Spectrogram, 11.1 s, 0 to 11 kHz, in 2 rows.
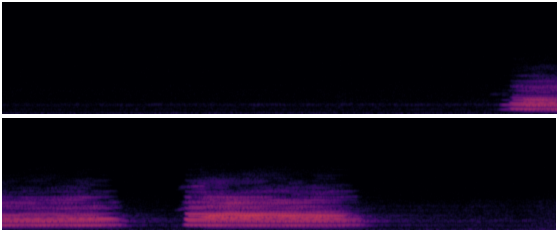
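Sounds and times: locomotive horn blasts: 4.9s - 9.6s.

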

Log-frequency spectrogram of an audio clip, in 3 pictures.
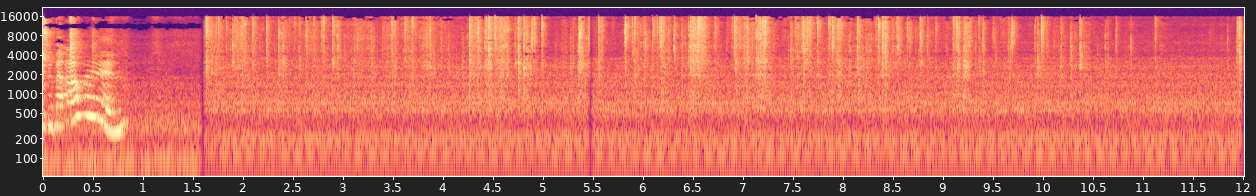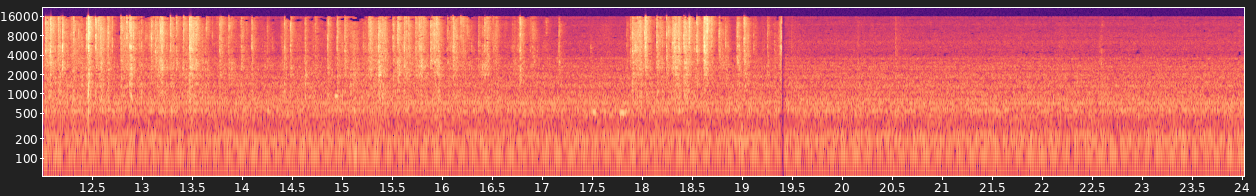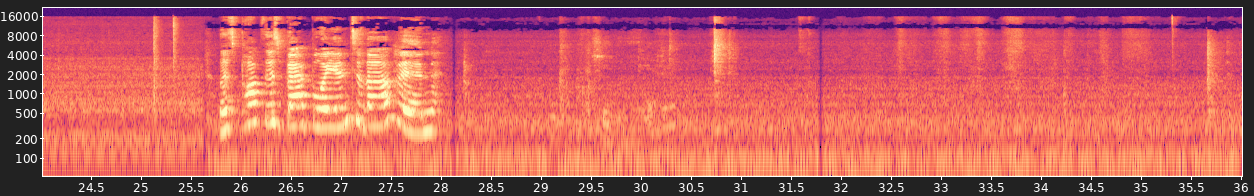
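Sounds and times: steady hum: 0.0s - 36.0s
plastic bag crinkling: 1.6s - 19.4s.

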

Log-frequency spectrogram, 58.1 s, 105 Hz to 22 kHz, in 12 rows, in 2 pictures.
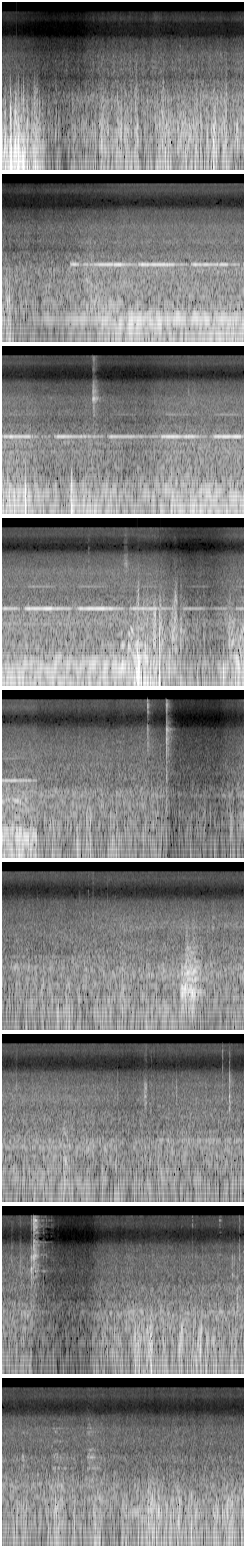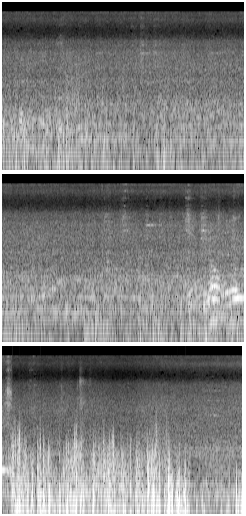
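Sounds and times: motor hum with whine: 0.0s - 58.0s
steady background noise: 0.0s - 58.0s.

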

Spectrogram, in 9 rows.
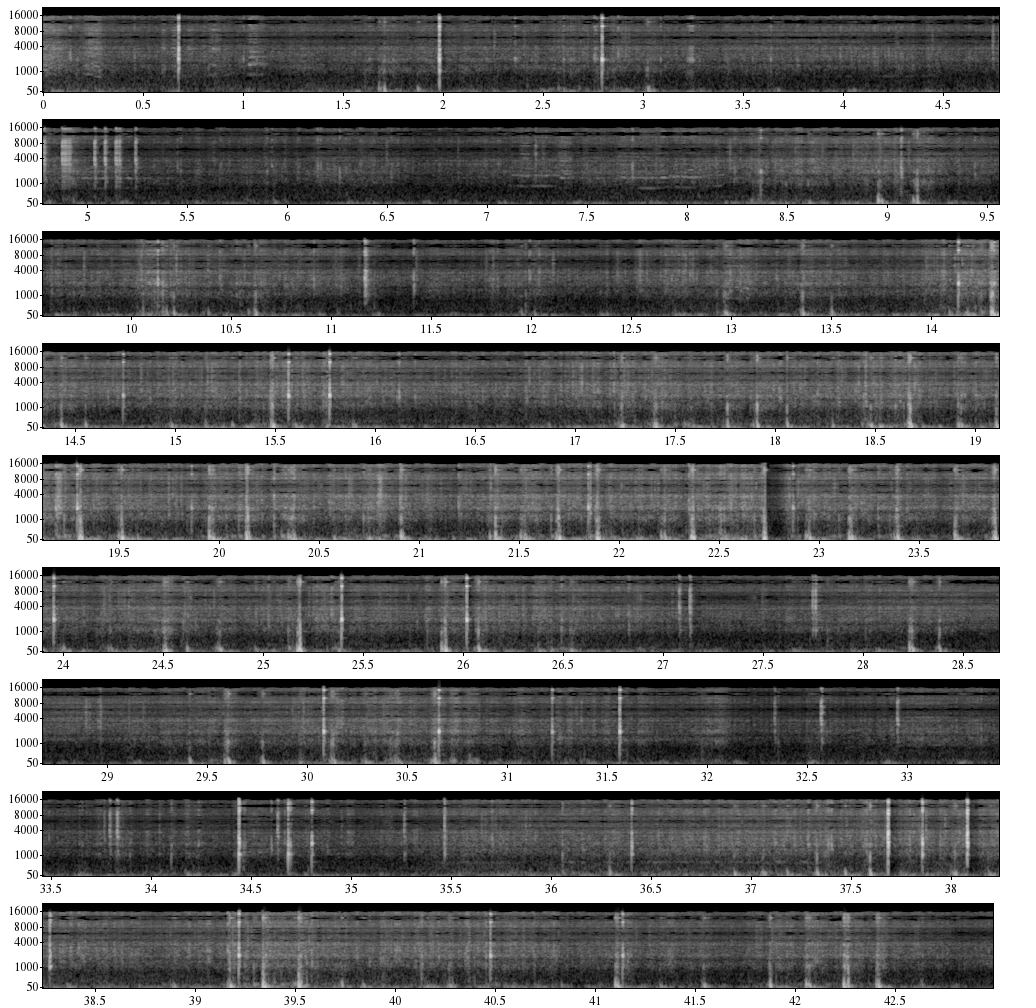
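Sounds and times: bike knocking and rattling: 0.0s - 3.8s, 4.6s - 42.9s.

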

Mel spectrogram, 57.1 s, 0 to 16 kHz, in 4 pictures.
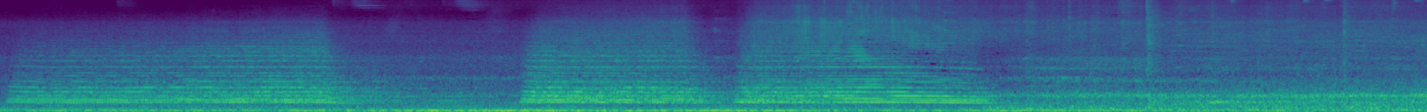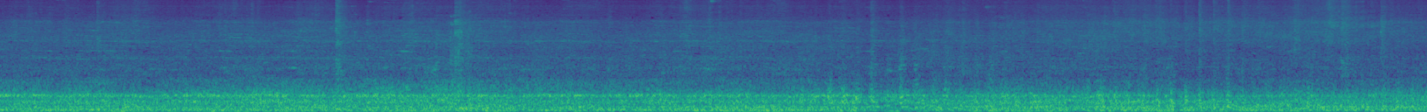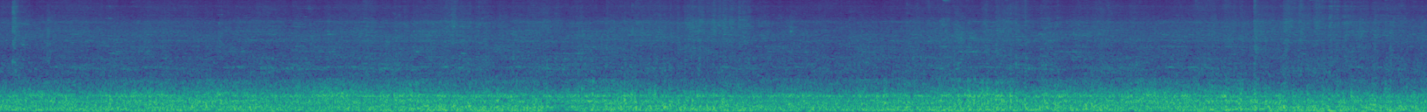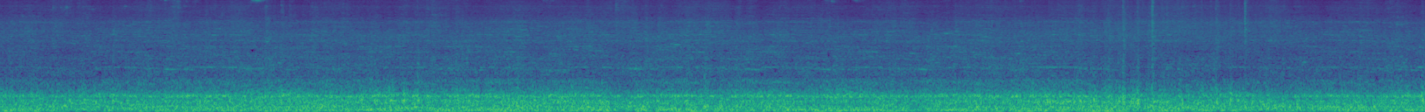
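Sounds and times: locomotive air horn blasts: 0.0s - 4.0s, 5.2s - 10.0s
diesel locomotive rumble: 0.0s - 57.0s
train wheels rumbling on rails: 0.0s - 57.0s.

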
